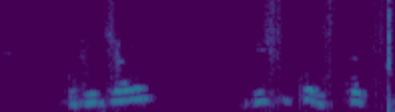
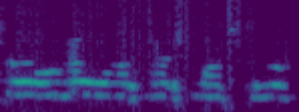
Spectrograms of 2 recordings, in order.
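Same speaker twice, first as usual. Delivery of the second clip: tempted flesh; 12 semitones higher, 15 dB louder than usual. Acted. Tempted flesh voiced in sermon.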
